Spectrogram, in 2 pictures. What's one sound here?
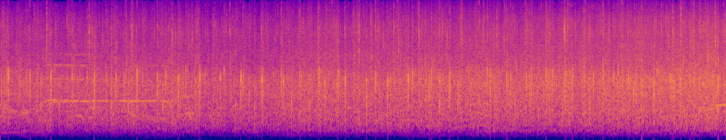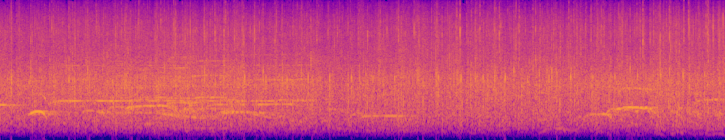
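Audience members whistle shrilly in cheers.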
